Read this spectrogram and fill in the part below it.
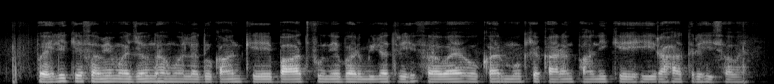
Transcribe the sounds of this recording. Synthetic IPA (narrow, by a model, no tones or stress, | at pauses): pəɦlikesɐməjmɐd͡ʒənɦɐmɐlad̪ʊkaːnkebaːd̪fʰuːnebɐɾmɪlət̪ɾiɦisəʋəjoːkəɾmʊkʰjəkaːɾənpaːnikeɦiɾaɦət̪ɾɪɦisəʋəe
